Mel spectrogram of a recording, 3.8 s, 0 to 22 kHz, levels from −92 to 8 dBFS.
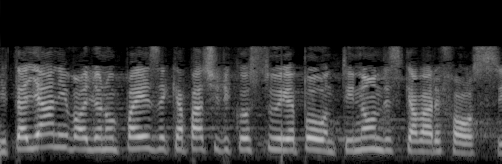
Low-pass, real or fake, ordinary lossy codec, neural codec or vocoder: none; real; none; none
